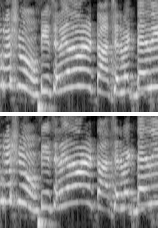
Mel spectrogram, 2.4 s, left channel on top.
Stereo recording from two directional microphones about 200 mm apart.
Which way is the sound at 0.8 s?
55° left (ahead or behind).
